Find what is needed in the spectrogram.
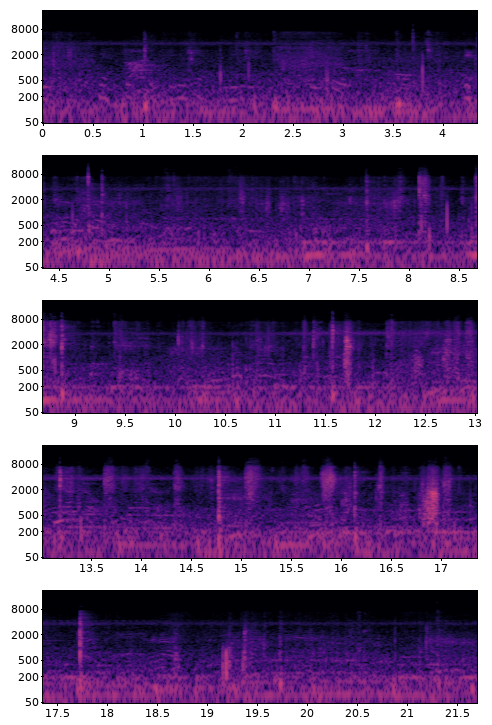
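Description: Faint background voices with a low steady hum, and scattered light clicks and knocks, mostly in the second half.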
